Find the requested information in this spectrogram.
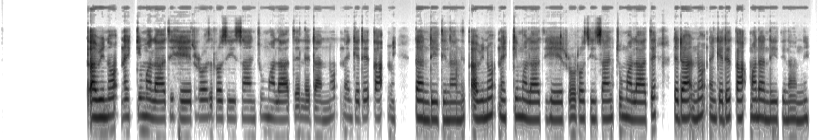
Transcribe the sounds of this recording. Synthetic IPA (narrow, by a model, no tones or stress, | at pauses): t̪ʼɐbɪnɔʔnɛkːɪmɐlaːt̪ɪheːɾɪɾɔɾɔsiːsant͡ʃːʊmɐlaːt̪ɛlɛd̪ɐnːɔnɛɡɛd̪ɛt̪ʼɐʔmɪ | d̪̥ɐnd̪iːt̪ɪnanːɪt̪ʼɐ̰bɪnɔʔnɛkːɪmɐlaːt̪ɪhe̞ːɾɪɾɔɾɔsiːsant͡ʃʼːʊmɐlaːt̪ɛ | lɛd̪anːɔʔɛɡɛd̪ɛt̪ʼaʔmɐd̪ɐnd̪iːt̪ɪnanːɛ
